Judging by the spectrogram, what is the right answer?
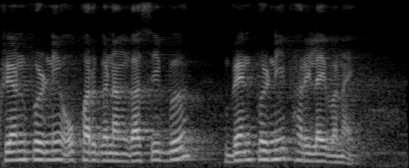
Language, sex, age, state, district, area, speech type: Bodo, male, 18-30, Assam, Chirang, urban, read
